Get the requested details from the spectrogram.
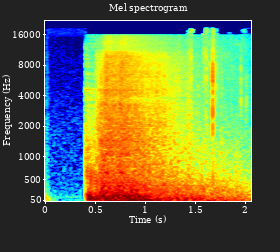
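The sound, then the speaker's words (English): After a brief silence, a voice imitates a muffled noise like a roaring fire somewhere in the distance with a sudden, loud, rumbling hiss of breath that holds steady for nearly two seconds and then slowly eases off. “Yeah, basically, it sounds like a roaring fire somewhere in the distance.”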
